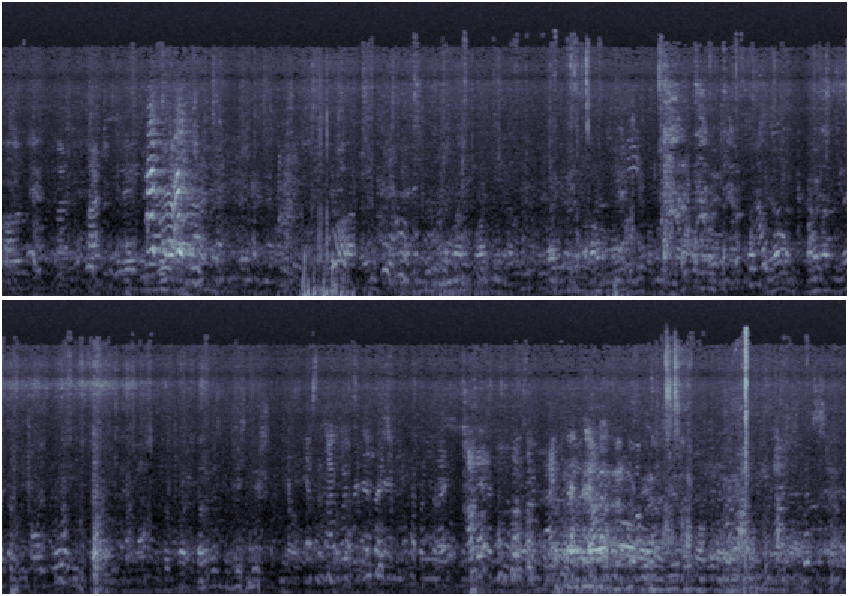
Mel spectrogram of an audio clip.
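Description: A group of adult men and women talk casually nearby outdoors.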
